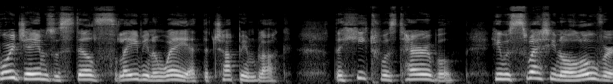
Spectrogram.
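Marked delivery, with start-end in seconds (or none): none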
